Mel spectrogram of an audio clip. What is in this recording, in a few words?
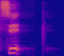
"mie", Japanese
